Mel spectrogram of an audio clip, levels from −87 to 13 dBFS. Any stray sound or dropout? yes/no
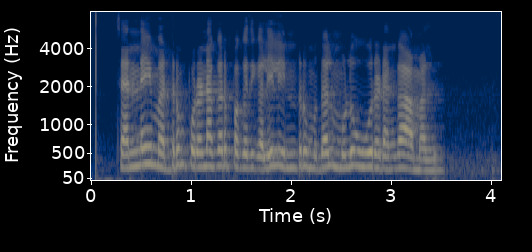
no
